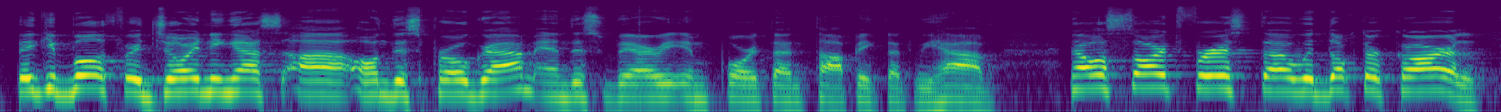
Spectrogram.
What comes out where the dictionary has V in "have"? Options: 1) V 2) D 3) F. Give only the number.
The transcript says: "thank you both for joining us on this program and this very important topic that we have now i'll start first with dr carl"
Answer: 1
